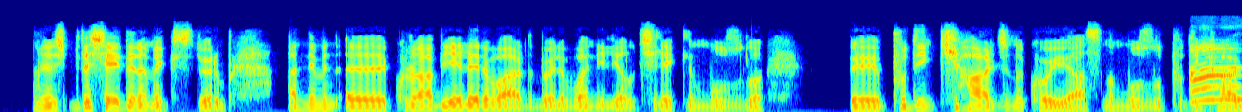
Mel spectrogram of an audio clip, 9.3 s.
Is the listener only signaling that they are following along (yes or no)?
no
